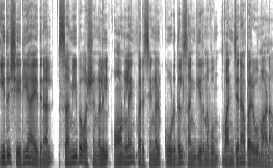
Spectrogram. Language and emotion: Malayalam, neutral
